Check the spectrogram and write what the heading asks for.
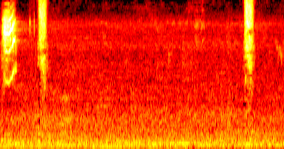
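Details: Female Yellow-bellied seedeater calling to rouse males into song: a bright chirp and a quick thinner note at the start, then silence until one more sharp high chirp, with steady faint hiss.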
